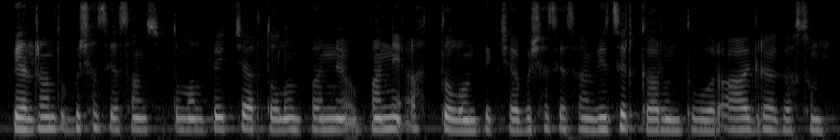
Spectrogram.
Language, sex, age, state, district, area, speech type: Kashmiri, female, 30-45, Jammu and Kashmir, Baramulla, rural, spontaneous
